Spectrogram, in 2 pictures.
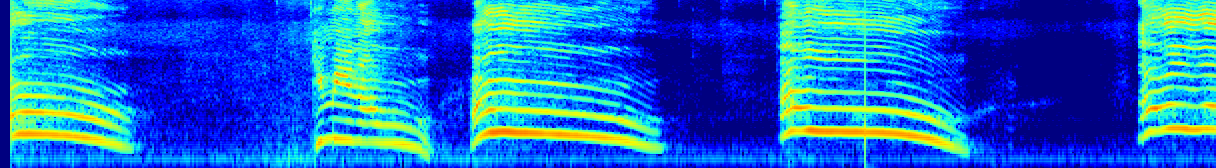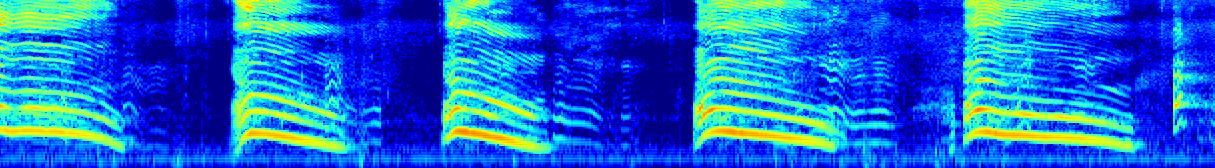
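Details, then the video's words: Pet dog howling indoors in response to its owner's howling: nine drawn-out falling awoo notes, each about a second long and spaced roughly every one to two seconds, some with a rising start. "Awoo'ing my dog so he makes cute sounds"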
